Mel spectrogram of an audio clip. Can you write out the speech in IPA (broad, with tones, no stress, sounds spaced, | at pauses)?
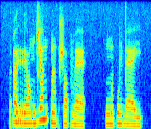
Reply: ɗ ʌ˨ rʲ ɔː˨ m d͡ʑ ɜ˦ m k͡p ə̃ː˨ p ʃ ɔː˨ p v ɛ˨ | ŋ͡m ə̃˨ p w i˨ d ɛː˨ j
